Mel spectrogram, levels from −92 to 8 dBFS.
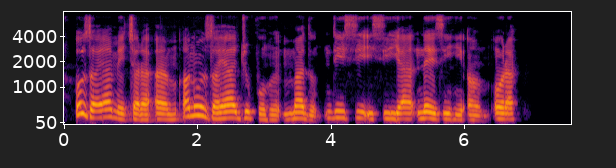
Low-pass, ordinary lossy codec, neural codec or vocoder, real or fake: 7.2 kHz; none; vocoder, 44.1 kHz, 80 mel bands, Vocos; fake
